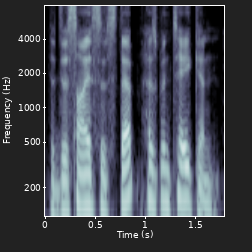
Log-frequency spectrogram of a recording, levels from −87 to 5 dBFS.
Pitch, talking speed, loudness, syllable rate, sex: 120 Hz, 200 wpm, -16 LUFS, 6.3 syllables/s, male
